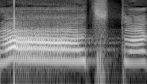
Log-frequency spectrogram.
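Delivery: put-on shrill, very high, very loud child scream. A dad retelling his son getting stuck in a t-shirt, imitating Micah screaming. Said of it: "he starts screaming".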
